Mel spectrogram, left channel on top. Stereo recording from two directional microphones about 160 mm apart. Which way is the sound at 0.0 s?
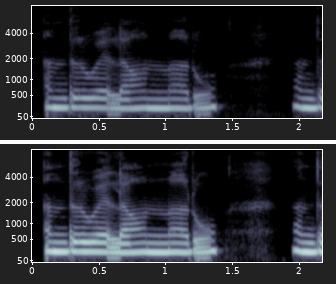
40° right (ahead or behind).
